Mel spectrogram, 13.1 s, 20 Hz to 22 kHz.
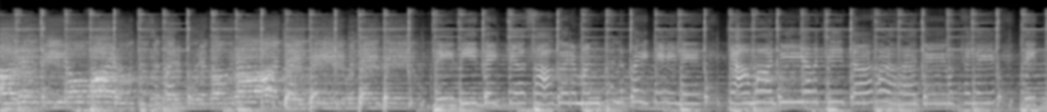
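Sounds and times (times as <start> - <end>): person singing devotional song: 0.0 - 13.0
steady percussion beat: 0.0 - 13.0.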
